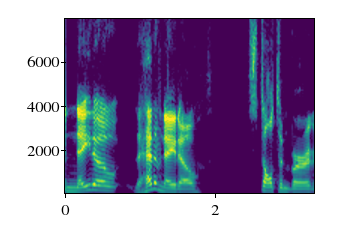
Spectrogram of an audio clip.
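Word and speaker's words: Stoltenberg: the head of NATO Stenberg although I guess it might be pronounced stalen bur or whatever wherever he you know where where he's from but uh this interviewer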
